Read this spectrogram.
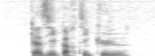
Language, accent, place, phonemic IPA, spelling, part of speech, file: French, France, Lyon, /ka.zi.paʁ.ti.kyl/, quasiparticule, noun, LL-Q150 (fra)-quasiparticule.wav
- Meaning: alternative form of quasi-particule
